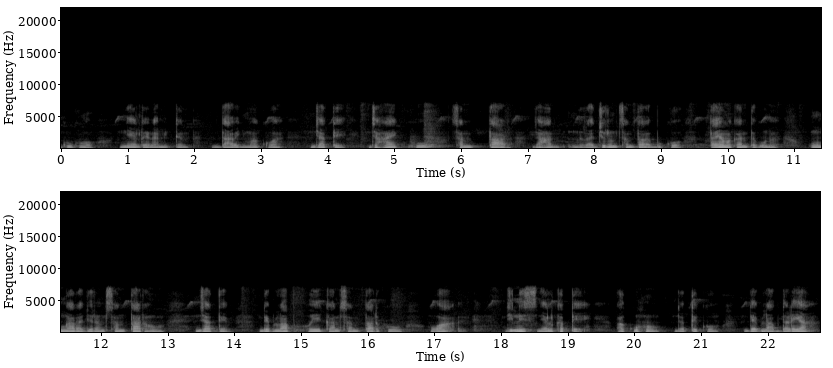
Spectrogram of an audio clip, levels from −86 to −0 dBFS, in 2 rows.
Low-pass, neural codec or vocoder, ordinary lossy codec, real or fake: 7.2 kHz; none; none; real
